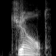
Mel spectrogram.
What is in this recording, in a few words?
"jilt", American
